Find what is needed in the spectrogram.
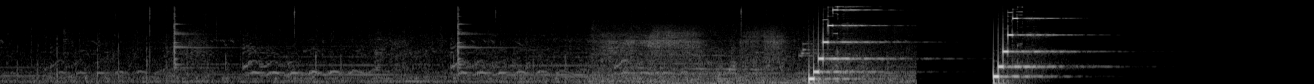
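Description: Two bright chime dings about two seconds apart, each struck sharply and ringing out for about a second before cutting to silence. Before them there is only a faint background for several seconds.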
